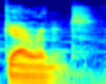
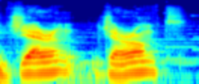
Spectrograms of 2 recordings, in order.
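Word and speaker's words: Geraint: wand maker geront Ollivander was it garant I think it's actually geront um I'm sure you'll correct me in the comments if I'm wrong or if you're from Wales and um you can pronounce it better than I can uh he wrote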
